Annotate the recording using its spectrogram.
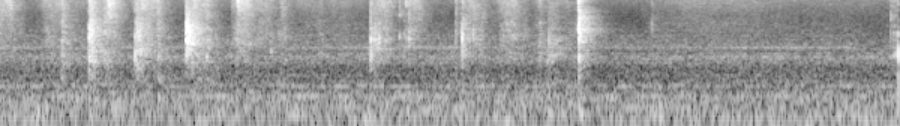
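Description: A deck of tarot cards being shuffled hand over hand: an irregular run of short, crisp card flicks, denser in the first few seconds and then thinning out. A faint steady hum runs underneath.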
